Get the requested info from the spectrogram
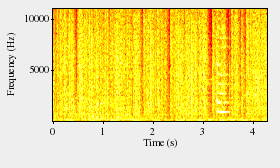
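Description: Fireworks going off at close range from ground level: a dense, continuous run of rapid pops and crackles. A short high whistle cuts through about three seconds in.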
